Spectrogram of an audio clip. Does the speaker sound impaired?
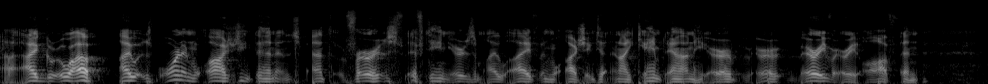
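Yes: spasmodic dystonia; apologizes to audience for voice.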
